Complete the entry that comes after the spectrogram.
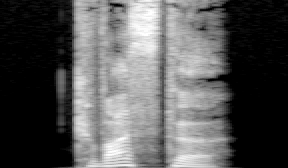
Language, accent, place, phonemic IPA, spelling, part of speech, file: German, Germany, Berlin, /ˈkvastə/, Quaste, noun, De-Quaste.ogg
- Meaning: tassel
